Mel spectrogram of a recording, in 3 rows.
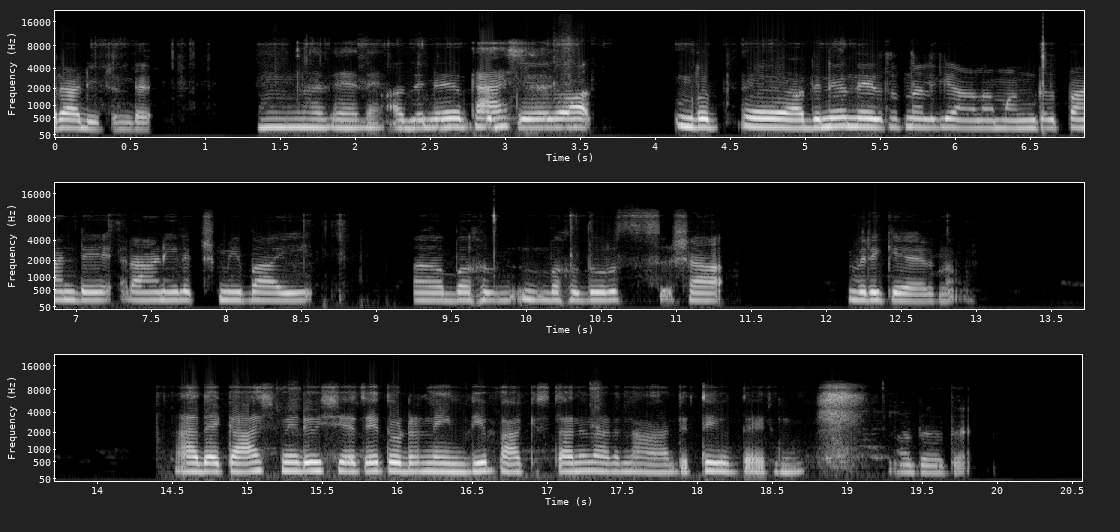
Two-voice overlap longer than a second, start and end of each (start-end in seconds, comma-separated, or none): none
